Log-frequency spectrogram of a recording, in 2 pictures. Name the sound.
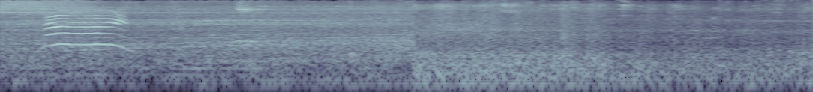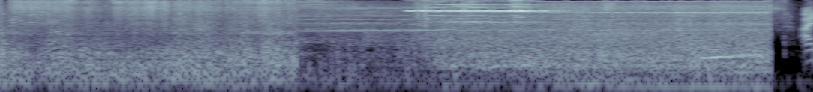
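London metro train departing with squealing wheels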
